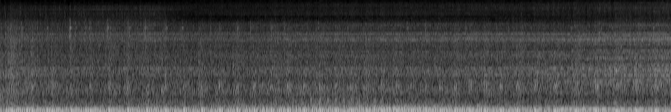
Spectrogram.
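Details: Cheaply bought Jeep Wrangler, just started with a good battery: deep, uneven idle that lopes and stumbles and won't stay running without starter fluid; owner wonders about the fuel pump, cause unclear.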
